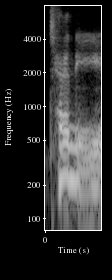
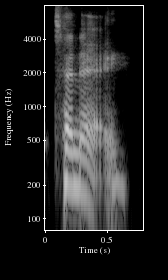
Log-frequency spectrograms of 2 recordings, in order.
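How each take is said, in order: First: The name rhymes with penny. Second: The name does not rhyme with penny. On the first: This is the name's real pronunciation. The speaker calls it right. "it's actually Tenny. It rhymes with penny" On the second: It makes the name sound fancy. The speaker calls it wrong. "the only place anybody has ever tried to pronounce it Tenney"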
